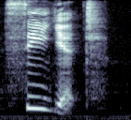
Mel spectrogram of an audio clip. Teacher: A vowel sequence happens in the phrase "see it." So, use the Y part of the vowel of the first word as the bridge to the next word so that it sounds like "see it." If you do not use the Y part between them, then it could sound more like the word seat instead of see it.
